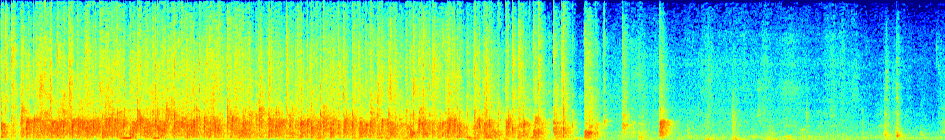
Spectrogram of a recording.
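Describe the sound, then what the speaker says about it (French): A studio audience applauds a new contestant on a French game show, loud sustained clapping that thins out and fades into scattered claps toward the end. "je vous demande d'applaudir un monsieur"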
